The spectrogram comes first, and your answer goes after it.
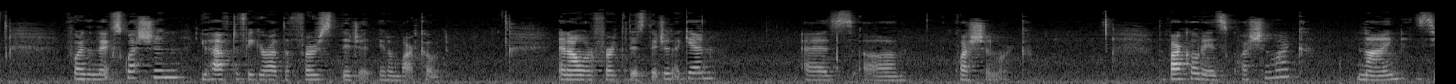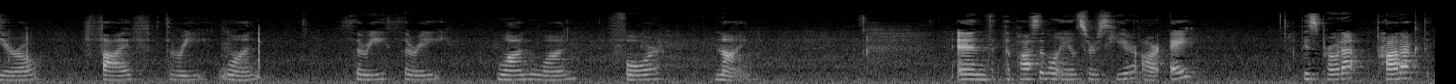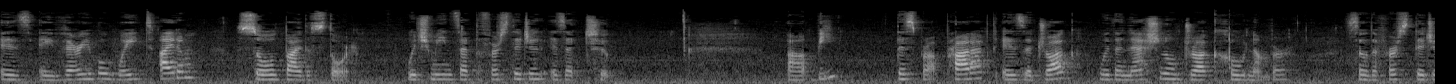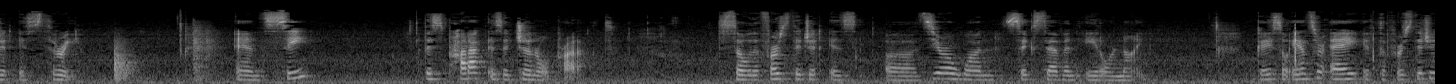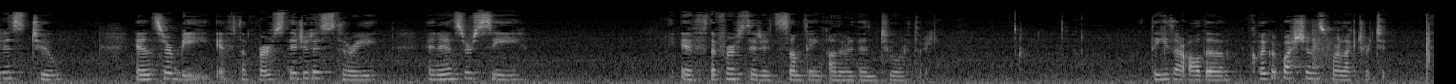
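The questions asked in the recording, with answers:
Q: For the next question, you have to figure out the first digit in a barcode.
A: B: This product is a drug with a national drug code number, so the first digit is 3.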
